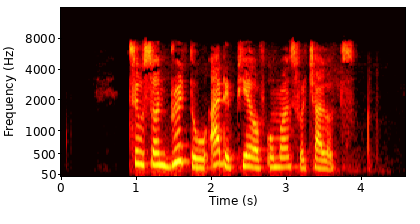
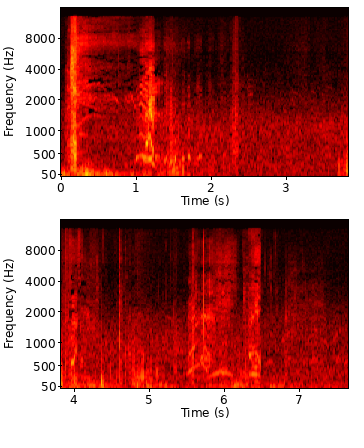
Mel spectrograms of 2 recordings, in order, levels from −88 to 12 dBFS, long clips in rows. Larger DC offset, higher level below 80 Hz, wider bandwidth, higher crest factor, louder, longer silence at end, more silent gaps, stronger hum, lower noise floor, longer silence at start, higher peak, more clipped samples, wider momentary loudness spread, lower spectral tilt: neither; second, -60 dBFS vs -44 dBFS; second, 8 kHz vs 14 kHz; second, 16 dB vs 32 dB; first, -17 LUFS vs -32 LUFS; first, 0.7 s vs 0 s; neither; neither; first, -68 dBFS vs -53 dBFS; first, 0.9 s vs 0 s; about the same, -2 dBFS vs -2 dBFS; neither; second, 11 LU vs 26 LU; first, -3.5 dB/octave vs -2 dB/octave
